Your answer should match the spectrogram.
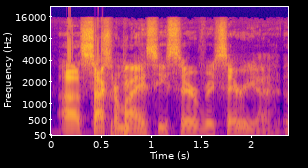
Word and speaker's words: Saccharomyces cerevisiae: Sacrimonies. What is that? – Saccharomyces cerevisiae is what it says.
